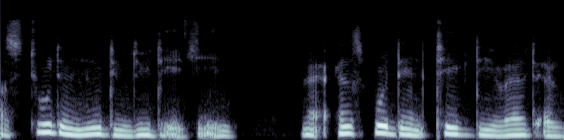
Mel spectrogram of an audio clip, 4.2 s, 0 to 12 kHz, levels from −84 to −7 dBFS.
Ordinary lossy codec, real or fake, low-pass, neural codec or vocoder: none; fake; 7.2 kHz; codec, 16 kHz, 2 kbps, FunCodec, trained on LibriTTS, 25 frames a second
